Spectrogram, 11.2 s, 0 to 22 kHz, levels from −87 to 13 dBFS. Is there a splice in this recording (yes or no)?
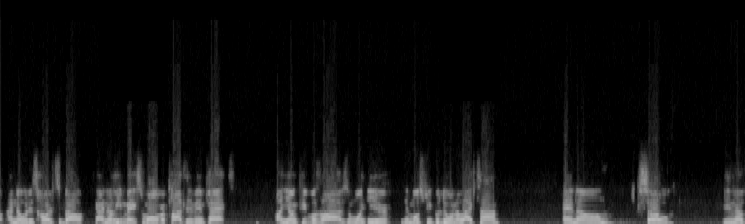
yes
